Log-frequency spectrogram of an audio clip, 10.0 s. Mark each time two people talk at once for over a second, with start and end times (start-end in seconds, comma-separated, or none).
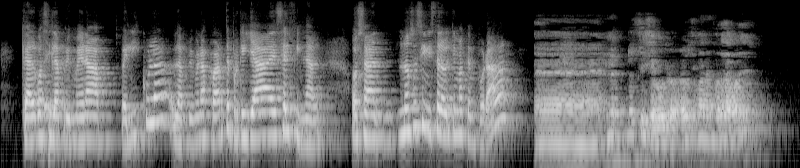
none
